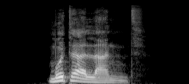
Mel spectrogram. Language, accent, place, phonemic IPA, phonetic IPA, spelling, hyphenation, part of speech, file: German, Germany, Berlin, /ˈmʊtərˌlant/, [ˈmʊ.tɐˌlant], Mutterland, Mut‧ter‧land, noun, De-Mutterland.ogg
- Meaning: motherland: 1. mainland as opposed to a colony 2. country where something originated, where someone’s ancestors came from 3. homeland, one’s own country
